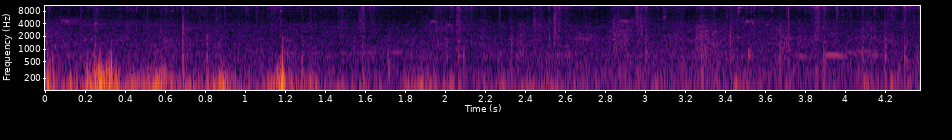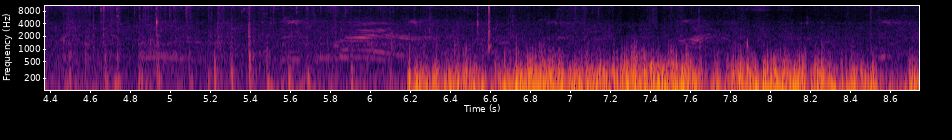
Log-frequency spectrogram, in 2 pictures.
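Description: A horse galloping on a dirt arena during a barrel racing run, its hoofbeats thudding in the first seconds. About six seconds in, a loud low rumble covers the rest.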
